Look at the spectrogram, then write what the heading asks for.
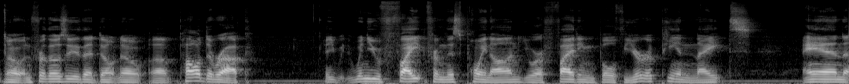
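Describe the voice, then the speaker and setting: A man giving casual live commentary as a game streamer, explaining things in an offhand, halting way. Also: on the low side. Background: game music.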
